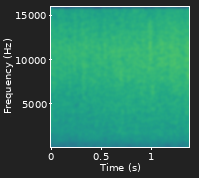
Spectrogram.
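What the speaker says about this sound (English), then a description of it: "it's so much rain coming down, it's going out the other gutter too." Heavy rain pours down steadily outside a house, overflowing the gutters, a loud, dense, unbroken hiss of water with no gaps or voices.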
